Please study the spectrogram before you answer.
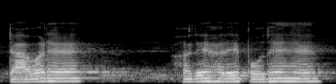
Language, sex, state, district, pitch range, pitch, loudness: Hindi, male, Bihar, Patna, 135-145 Hz, 140 Hz, -13 LUFS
